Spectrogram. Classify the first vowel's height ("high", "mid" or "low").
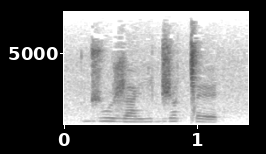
high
